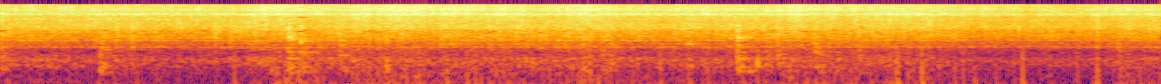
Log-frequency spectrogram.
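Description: Sliced onions, green chillies and ginger-garlic paste sizzling steadily in hot ghee and oil in an aluminium pressure cooker, stirred with a wooden spatula.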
